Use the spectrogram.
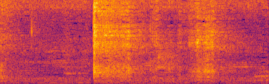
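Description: A utensil scrapes and clinks against a cooking pot while kadhi, a yogurt-based curry, is stirred, one sharp metallic knock standing out in a short, close burst of sound.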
